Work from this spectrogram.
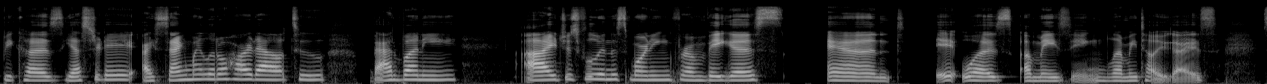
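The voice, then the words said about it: Hoarse, strained, fading voice. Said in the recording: “excuse my voice. I am kind of losing my voice”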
